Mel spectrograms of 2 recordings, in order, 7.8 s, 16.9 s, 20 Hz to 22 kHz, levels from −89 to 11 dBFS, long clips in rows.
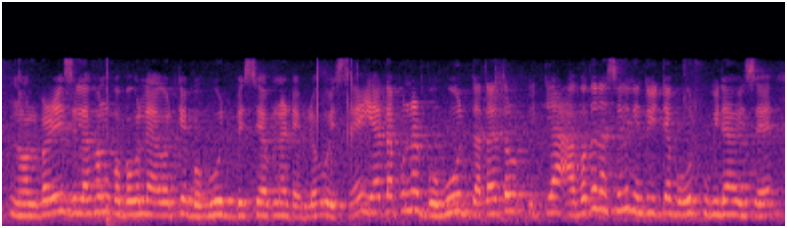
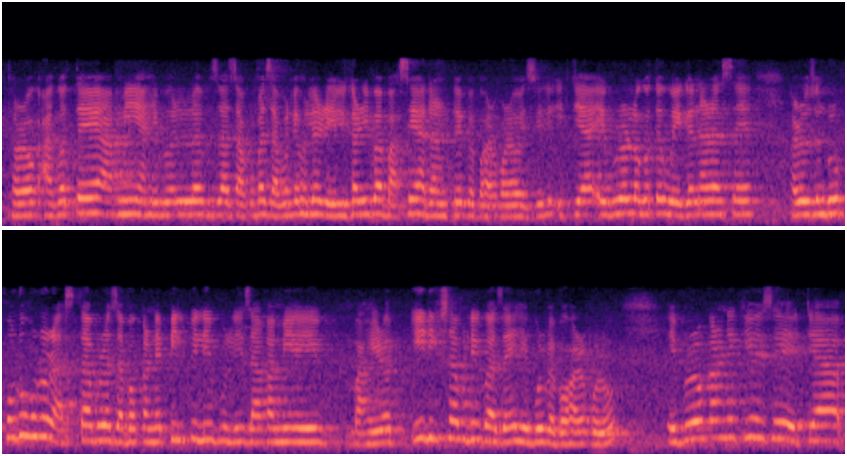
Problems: none marked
